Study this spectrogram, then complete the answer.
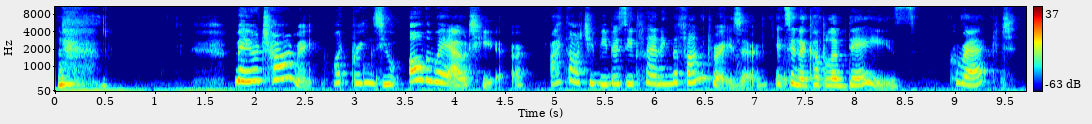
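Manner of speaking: high grandmother voice with a forced smile; Missus Grimm. A narrator's reading. Grandmother greeting the mayor, with forced pleasantness. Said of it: "said Missus Grimm with a forced smile".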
